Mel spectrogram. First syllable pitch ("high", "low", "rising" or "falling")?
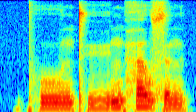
low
